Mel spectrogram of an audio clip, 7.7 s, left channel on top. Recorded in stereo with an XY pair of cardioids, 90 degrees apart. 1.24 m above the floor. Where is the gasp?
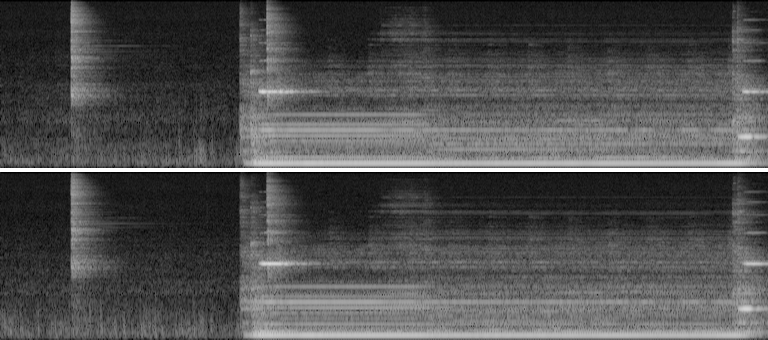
No gasp in this recording.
